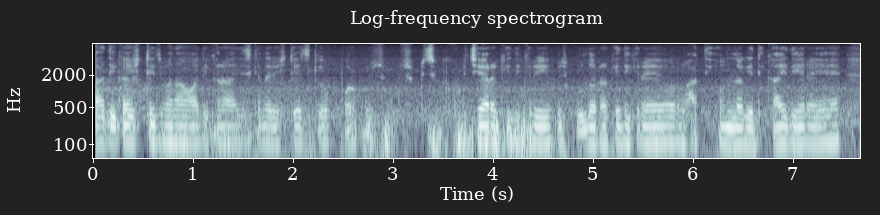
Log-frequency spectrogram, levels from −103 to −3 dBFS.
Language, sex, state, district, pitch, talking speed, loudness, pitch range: Hindi, male, Chhattisgarh, Korba, 110 Hz, 260 wpm, -19 LUFS, 110-115 Hz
